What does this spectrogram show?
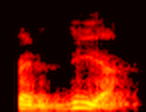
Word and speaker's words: perdía: sílabas no dos cierto no es perdía sino que es perdí a tres sílabas entonces como se separa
